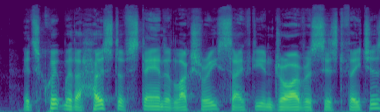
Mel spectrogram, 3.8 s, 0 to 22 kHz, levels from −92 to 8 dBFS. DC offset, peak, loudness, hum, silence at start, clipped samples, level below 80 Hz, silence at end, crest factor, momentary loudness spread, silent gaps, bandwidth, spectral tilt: under 0.1%; -4 dBFS; -24 LUFS; none; 0.25 s; under 0.1%; -52 dBFS; 0 s; 20 dB; 7 LU; none; 18 kHz; -4.5 dB/octave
